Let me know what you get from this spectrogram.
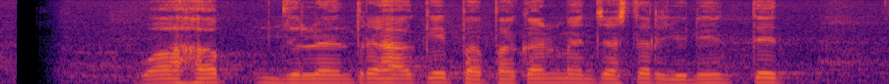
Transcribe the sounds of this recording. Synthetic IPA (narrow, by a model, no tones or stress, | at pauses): waɦap̚ɲd͡ʒəlɛnt̪ɾɛɦakeb̥a̤b̥a̤kanmant͡ʃɛst̪ərjunit̪ɛd̪̚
